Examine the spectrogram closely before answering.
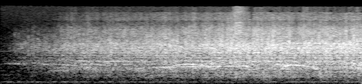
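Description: A crowd applauding the vet, dense overlapping claps forming a steady wash of noise that swells in volume over the first second and then holds loud and sustained.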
